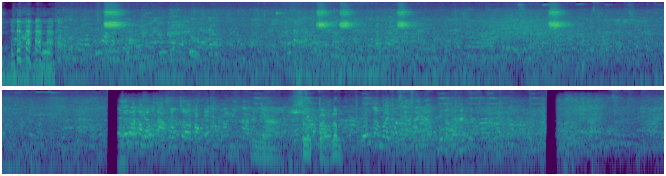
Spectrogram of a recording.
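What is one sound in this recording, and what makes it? A crowd of people chatters on a busy street outdoors.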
